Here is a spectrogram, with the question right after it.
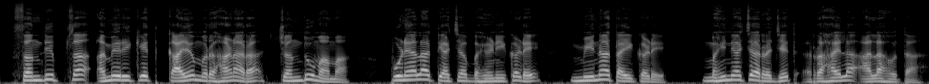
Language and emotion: Marathi, neutral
